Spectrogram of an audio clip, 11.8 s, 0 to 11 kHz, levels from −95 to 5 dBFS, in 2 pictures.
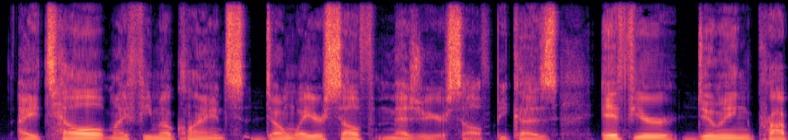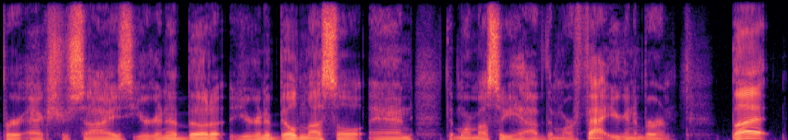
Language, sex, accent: English, male, American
